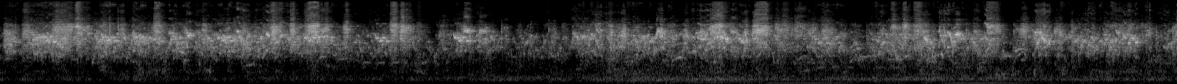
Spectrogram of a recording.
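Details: Dense budgerigar warbling meant to start silent birds singing, a constant scratchy babble of squeaks and clicks with little pause.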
